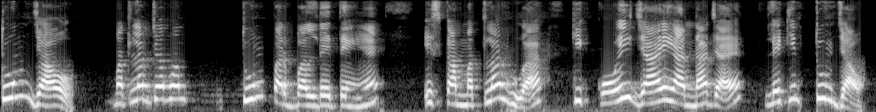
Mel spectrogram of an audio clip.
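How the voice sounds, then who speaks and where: A woman teaching a grammar lesson, explaining step by step and asking herself questions before answering them. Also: fairly high pitch. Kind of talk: classroom-style lesson explanation.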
